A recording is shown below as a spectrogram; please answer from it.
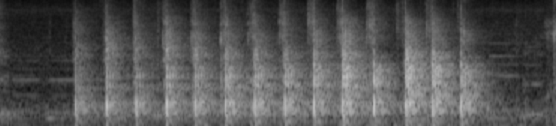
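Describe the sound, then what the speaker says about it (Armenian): Onion is finely chopped on a board for fish meatballs in a home kitchen: about fourteen crisp, evenly spaced knife chops ring out close and loud, with no talking. "Խնդրում եմ օգնեք ինձ, մի քիչ սոխ կտրատեք։"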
